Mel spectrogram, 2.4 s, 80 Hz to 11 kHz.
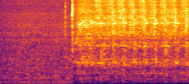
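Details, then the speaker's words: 2003 Ford Escort ZX2 2.0L no-start: steady starter cranking with no firing; scope shows a good cam signal but no crank signal, so a faulty crank sensor is concluded. "okay see a good cam pulse so we have a cam signal and no crank definitely needs a crank sensor"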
